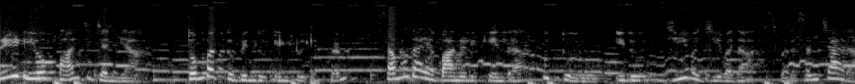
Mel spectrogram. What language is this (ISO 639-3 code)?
kan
